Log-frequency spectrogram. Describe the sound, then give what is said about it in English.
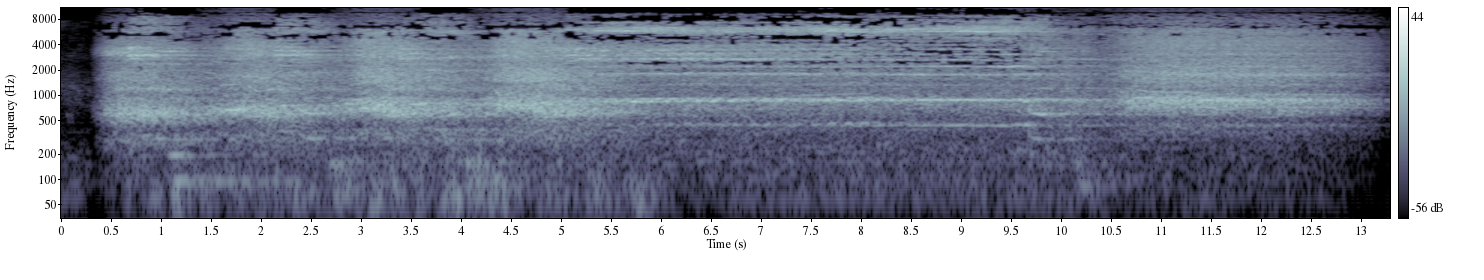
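A record crowd of more than 92,000 fans at the outdoor Memorial Stadium in Lincoln, University of Nebraska, roars and cheers at a women's volleyball match in a continuous, dense wall of sound, swelling in waves, easing briefly, then surging loudly again before cutting off. “More than 92,000 fans flocked to Memorial Stadium in Lincoln to watch a volleyball match on Wednesday.”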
